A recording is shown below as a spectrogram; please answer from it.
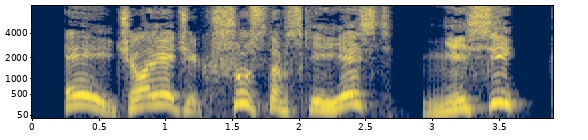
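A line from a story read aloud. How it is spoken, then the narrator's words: Shouted. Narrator (Russian): крикнул гусар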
